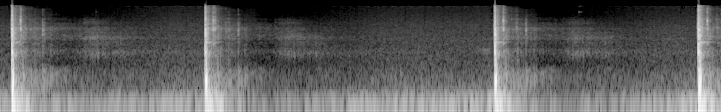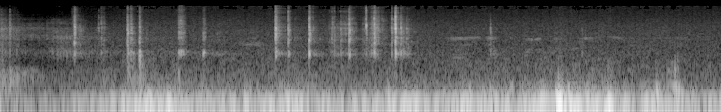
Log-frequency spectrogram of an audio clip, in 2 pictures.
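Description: Four single gunshots from a handheld firearm, fired about one and a half to two seconds apart. After them comes a run of quicker, much lighter clicks and rattling.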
